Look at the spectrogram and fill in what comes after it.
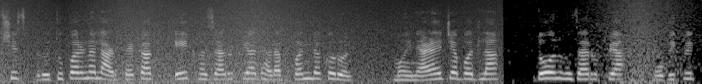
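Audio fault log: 5.03–7.03 s, overdone noise removal: right after "करून म्हयन्याळें चे बदला" the background drops and breaks up into twinkling specks. Noise reduction set too strong is switching off frequency bands that sit near its noise estimate, taking the softer parts of the speech with them.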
